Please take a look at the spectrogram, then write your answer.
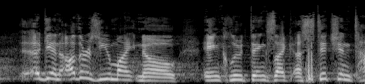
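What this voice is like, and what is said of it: Usual voice. Nothing is said of it.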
